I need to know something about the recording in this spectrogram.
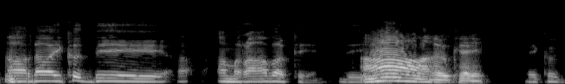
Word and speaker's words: Amaravati: No, no, it could be Amaravati. The Ah, okay. It could be, right? Amaravati. Right. I'm so glad you you um you you pronounce that. So many people say amorovati but amaravati is the correct sukavati and the mean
